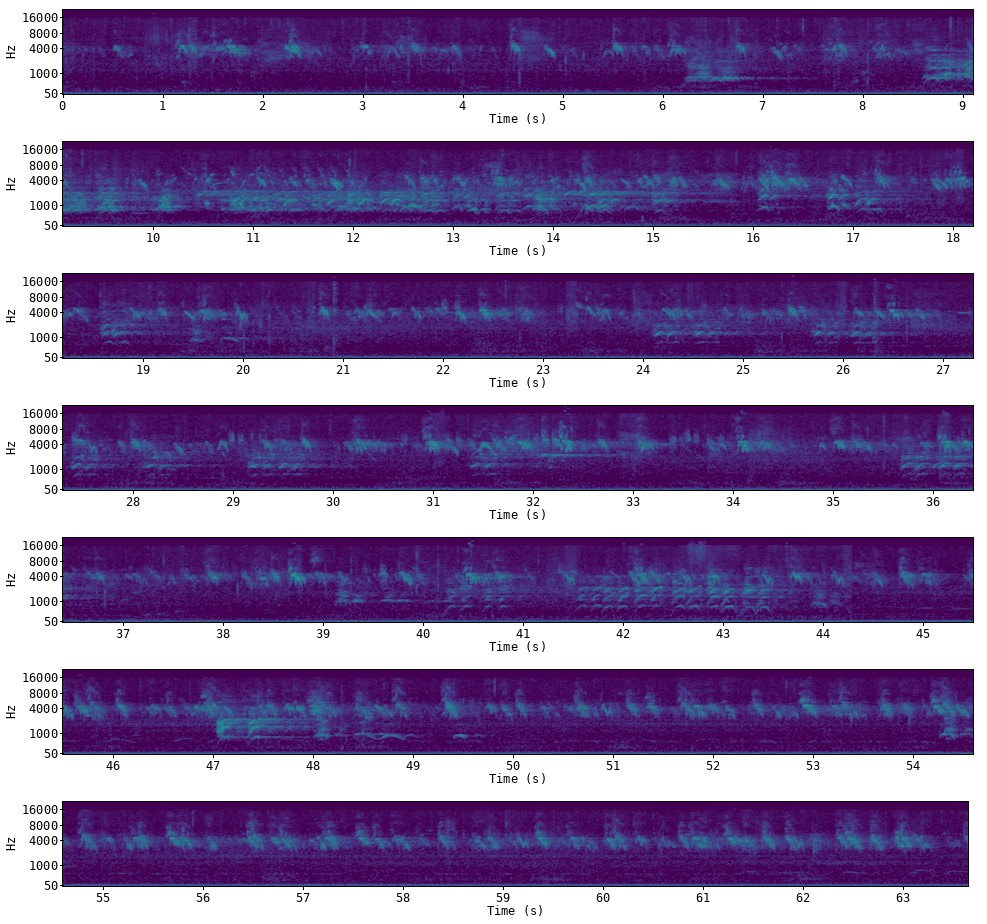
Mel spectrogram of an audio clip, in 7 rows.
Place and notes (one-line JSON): {"title": "Pothières, France - Silo", "date": "2017-07-31 14:20:00", "description": "Near a big wheat silo, rain is trickling from a metallic wall. Just near, some small dogs are barking at every fly taking flight. Sparrows are singing.", "latitude": "47.92", "longitude": "4.52", "altitude": "196", "timezone": "Europe/Paris"}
